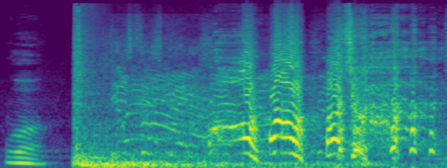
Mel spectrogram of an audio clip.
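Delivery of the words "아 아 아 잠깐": sudden high panicked yell; startled shout. Real, not acted. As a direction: cry out in alarm. Getting shot in game.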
